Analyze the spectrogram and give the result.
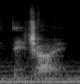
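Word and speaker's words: ひ: these eventually so this right here is he hi this right here is RA and you're going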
